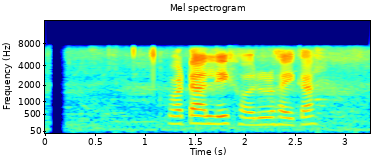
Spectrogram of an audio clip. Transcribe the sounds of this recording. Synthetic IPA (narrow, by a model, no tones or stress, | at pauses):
wʌʈalekʰɦʌɾuɾʌɦeka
